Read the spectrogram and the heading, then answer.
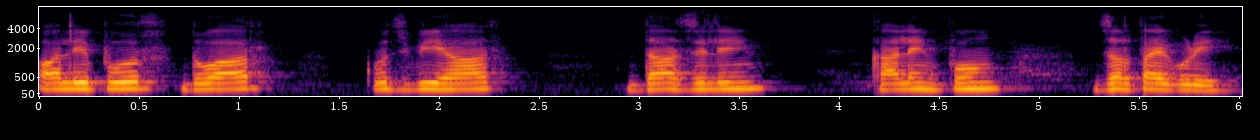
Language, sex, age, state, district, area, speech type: Nepali, male, 18-30, West Bengal, Kalimpong, rural, spontaneous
